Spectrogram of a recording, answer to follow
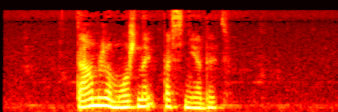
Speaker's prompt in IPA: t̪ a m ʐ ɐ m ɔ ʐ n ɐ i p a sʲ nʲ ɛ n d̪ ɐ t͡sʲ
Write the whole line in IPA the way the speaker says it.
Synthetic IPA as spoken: t̪ a m ʐ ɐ m ɔ ʐ n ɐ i p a sʲ nʲ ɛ d̪ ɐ t͡sʲ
